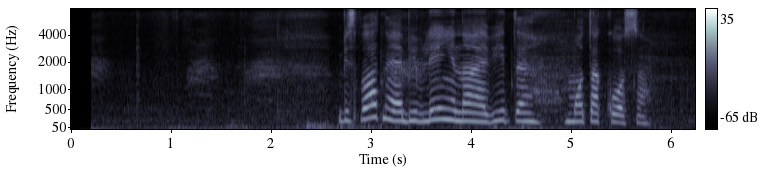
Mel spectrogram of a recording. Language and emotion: Russian, neutral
